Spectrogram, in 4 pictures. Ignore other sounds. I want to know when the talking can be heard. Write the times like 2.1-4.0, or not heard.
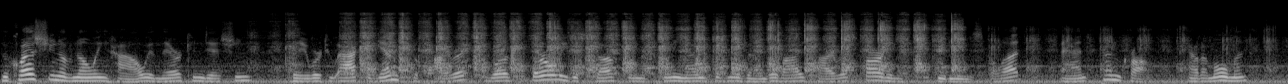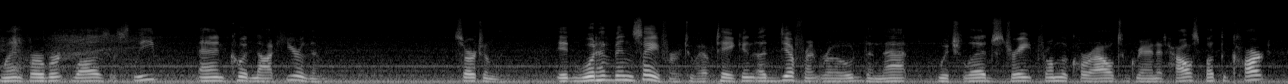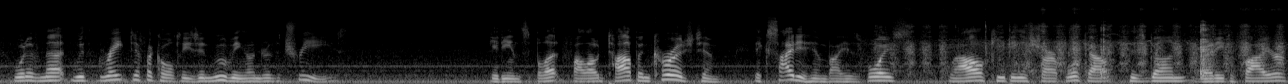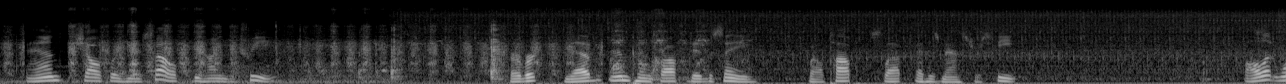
0.0-16.2, 17.4-29.1, 30.6-41.4, 43.7-48.9, 50.6-51.4.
